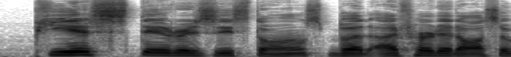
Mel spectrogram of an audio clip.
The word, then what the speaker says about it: pièce de résistance: I don't know if it's pièce de résistance, but I've heard it also pronounced piece, but I've heard it pronounced pièce de Resistance.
